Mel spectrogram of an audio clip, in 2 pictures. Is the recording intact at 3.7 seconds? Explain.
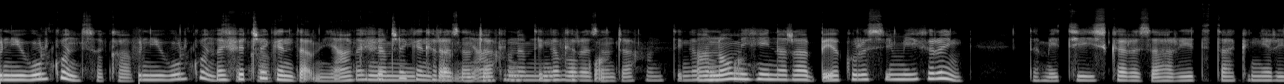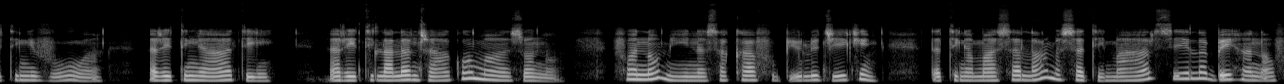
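No. At 3.7 seconds the clip is inside a doubled audio track that runs from 1.39 s to 7.47 s. A second, full-band copy of the speech sits roughly one and a half seconds behind the original and around 5 dB quieter, so two out-of-step layers overlap. The trailing copy carries no decay or room colour and begins and ends abruptly. The likely cause is a slower second capture path or an edit that kept two offset copies.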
